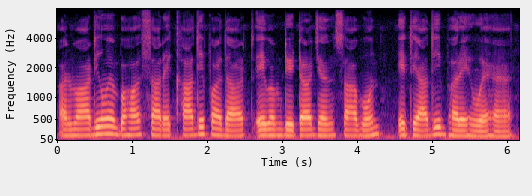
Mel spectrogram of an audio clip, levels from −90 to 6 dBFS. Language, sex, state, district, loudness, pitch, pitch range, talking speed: Hindi, male, Jharkhand, Garhwa, -14 LUFS, 135 Hz, 130-140 Hz, 115 wpm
